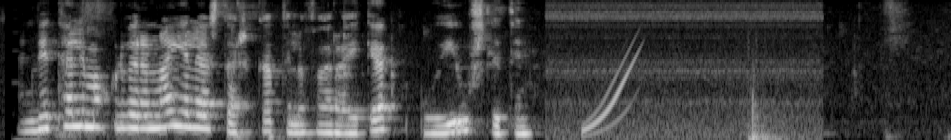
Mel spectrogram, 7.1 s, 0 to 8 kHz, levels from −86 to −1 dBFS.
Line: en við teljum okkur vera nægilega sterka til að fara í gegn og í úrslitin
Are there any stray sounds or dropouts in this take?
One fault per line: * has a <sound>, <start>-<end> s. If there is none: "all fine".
* has a chirp, 4.4-4.9 s
* has a thud, 5.6-6.1 s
